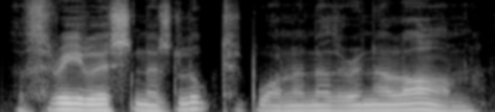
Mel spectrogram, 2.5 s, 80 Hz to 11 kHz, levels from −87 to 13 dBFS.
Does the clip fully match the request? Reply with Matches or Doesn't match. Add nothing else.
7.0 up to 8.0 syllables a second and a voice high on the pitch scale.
Doesn't match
